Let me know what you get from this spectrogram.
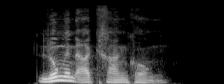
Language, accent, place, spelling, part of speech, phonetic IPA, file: German, Germany, Berlin, Lungenerkrankung, noun, [ˈlʊŋənʔɛɐ̯ˌkʁaŋkʊŋ], De-Lungenerkrankung.ogg
- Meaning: pulmonary disease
